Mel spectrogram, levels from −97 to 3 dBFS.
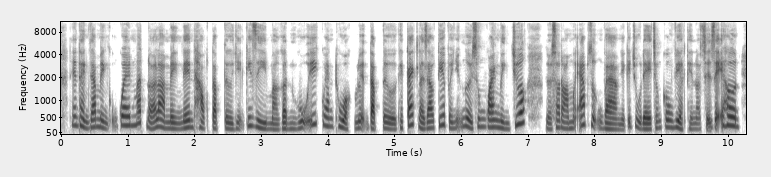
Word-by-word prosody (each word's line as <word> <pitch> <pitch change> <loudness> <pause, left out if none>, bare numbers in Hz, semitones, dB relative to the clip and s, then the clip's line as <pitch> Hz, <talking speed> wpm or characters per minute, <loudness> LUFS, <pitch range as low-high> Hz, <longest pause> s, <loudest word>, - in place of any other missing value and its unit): nên 265 0 -3
thành 235 -8 0
ra 215 - +3
mình 210 -5 -2
cũng - - -16
quên 265 -1 +2
mất, 170 - -1
đó 175 -1 0
là 225 -3 +4
mình 170 -2 -2
nên 205 +2 +2
học 190 -4 0
tập 180 - +1
từ 170 -1 -2
những - - -8
cái 255 0 -4
gì 195 -7 0
mà 155 -2 -4
gần 165 -2 -1
gũi, 195 - -1
quen 250 -5 -3
thuộc, 215 -4 +1
luyện 185 - -3
tập 170 - +7
từ 165 -3 -1
cái 190 +6 -7
cách 265 -4 +4
là 175 - +1
giao 190 +2 +3
tiếp 270 +8 -1
với 185 - -5
những 195 - -9
người 230 -6 +2
xung 225 +3 -2
quanh 215 -1 +3
mình 175 -4 -3
trước, 320 - +4 0.3
rồi 165 - -5
sau 205 +6 +1
đó 180 -3 -1
mới 180 - -6
áp 280 +1 +2
dụng - - -3
vào 165 -3 +2
những 150 -1 -7
cái - - -5
chủ - - -3
đề 160 -1 +5
trong 190 +4 -5
công 215 -2 -1
việc 200 -6 +2
thì 160 - -8
nó 160 0 -8
sẽ - - -1
dễ - - +3
hơn. 255 -2 +5
190 Hz, 325 wpm, -26 LUFS, 170-230 Hz, 0.3 s, tập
